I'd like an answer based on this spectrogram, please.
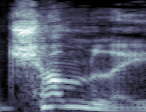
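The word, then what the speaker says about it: Cholmondeley: stas do you remember and Chumley for cholmley I always remember that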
